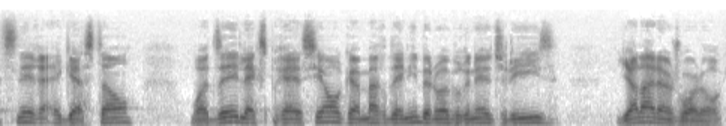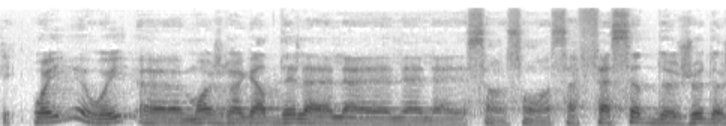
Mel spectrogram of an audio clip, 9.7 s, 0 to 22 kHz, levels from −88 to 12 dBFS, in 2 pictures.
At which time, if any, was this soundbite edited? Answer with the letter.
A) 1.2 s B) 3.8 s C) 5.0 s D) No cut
C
